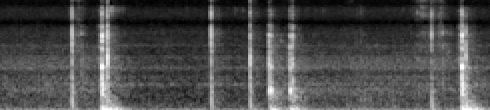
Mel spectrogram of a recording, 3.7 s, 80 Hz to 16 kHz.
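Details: Fujifilm X-H1 camera body in a quiet room: irregular sharp clicks and soft clunks from the in-body image stabilizer at power-on and when pressing playback. The owner suspects it is louder than on other models; cause unconfirmed.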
